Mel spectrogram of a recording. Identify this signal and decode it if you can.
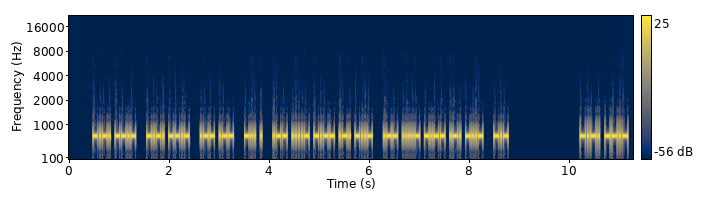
Morse code, heard as a keyed tone, about 33 wpm, 700 Hz. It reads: CQ CQ WW DE W4YRX W4YRX K CQ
